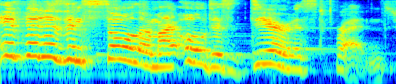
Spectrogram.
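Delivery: very smug, obnoxious jerk voice. Voicing a character greeting an old friend: douchiest voice possible. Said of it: "just in the douchiest voice possible".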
